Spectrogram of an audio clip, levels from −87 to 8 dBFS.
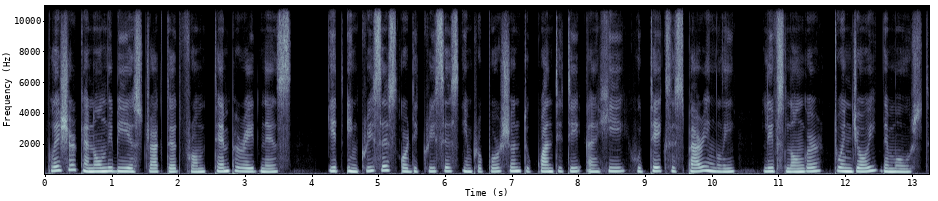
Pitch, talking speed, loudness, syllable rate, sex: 230 Hz, 120 wpm, -15 LUFS, 4.1 syllables/s, female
